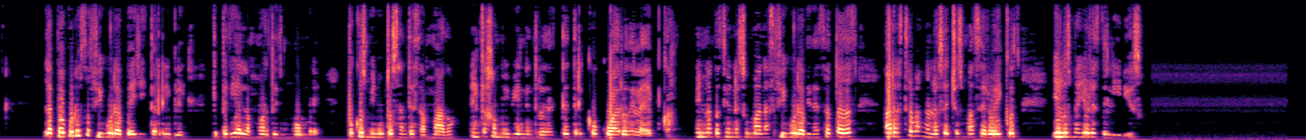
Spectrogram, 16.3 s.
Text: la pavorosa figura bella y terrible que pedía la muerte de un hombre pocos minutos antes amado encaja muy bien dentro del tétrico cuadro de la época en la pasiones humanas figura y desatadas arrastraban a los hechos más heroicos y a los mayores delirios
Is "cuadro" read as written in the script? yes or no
yes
